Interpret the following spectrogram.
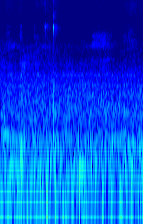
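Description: Near silence with a few faint small clicks, about half a second in and again just before the one-second mark: a liquid lipstick tube being handled and opened.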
